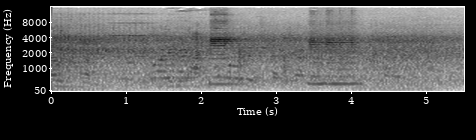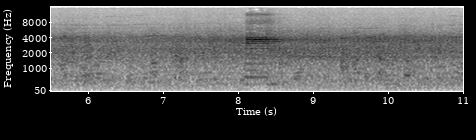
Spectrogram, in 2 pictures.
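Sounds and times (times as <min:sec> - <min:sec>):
traffic: 0:00.0 - 0:11.0
voices: 0:00.0 - 0:11.0
vehicle horn honk: 0:03.4 - 0:04.2.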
